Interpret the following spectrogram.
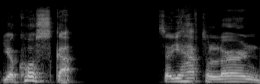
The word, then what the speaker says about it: Yokosuka: a a city not too far from me Yokosuka but it's pronounced Yokosuka so you have to learn these things um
